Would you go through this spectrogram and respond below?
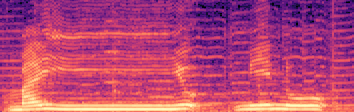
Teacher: nun mati di baca dengan mendengung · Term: Idgham Bighunnah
